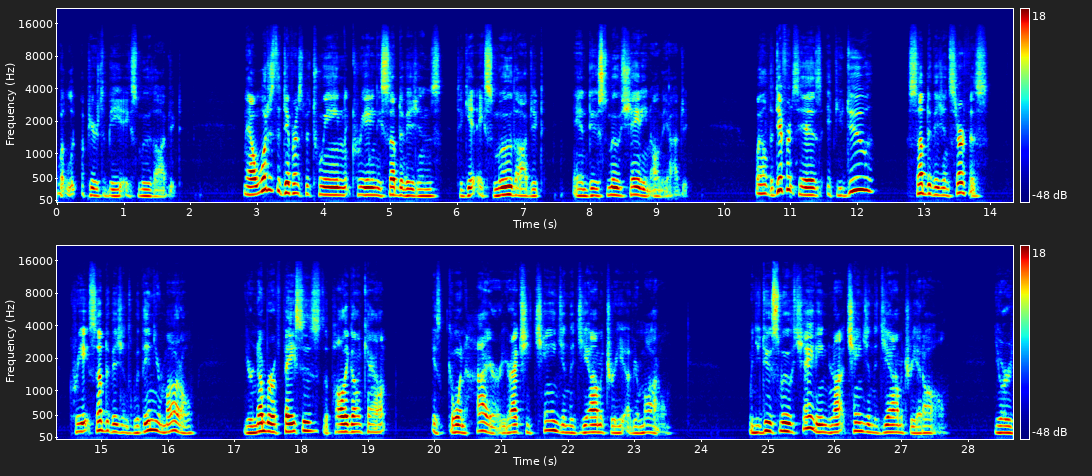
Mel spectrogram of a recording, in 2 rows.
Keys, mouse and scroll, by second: 0.1 middle click, 0.4 middle click, 0.6 middle click, 10.4-19.1 drag.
